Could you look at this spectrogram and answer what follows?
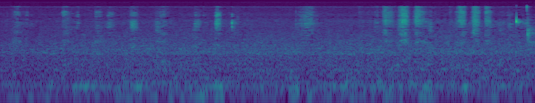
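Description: Pen writing on paper while working through a signals-and-systems math problem: quiet, intermittent scratchy strokes in short bursts, heavier toward the end, over a low steady room murmur.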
